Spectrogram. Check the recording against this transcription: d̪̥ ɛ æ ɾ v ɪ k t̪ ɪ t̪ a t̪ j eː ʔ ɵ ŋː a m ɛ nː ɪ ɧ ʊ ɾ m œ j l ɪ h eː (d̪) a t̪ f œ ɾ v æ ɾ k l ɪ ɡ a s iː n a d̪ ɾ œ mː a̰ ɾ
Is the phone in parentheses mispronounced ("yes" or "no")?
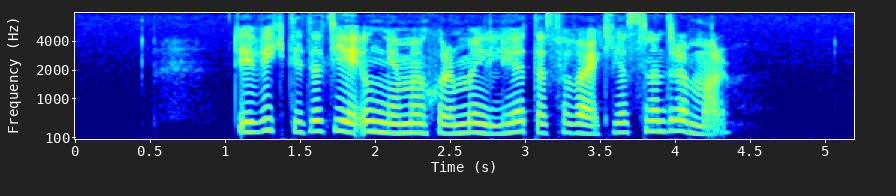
yes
